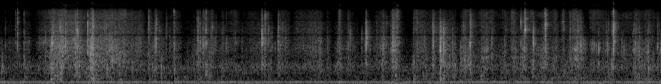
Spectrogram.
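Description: A paper journal being pushed and wrestled into an airmail envelope gives a continuous crinkling and rustling of paper, close and moderately loud, with uneven scraping bursts.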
